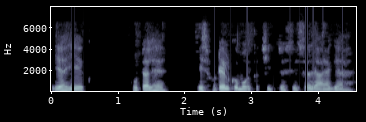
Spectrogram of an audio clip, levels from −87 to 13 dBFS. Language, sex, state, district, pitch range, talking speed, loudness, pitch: Hindi, male, Bihar, Jahanabad, 125-140 Hz, 185 wpm, -25 LUFS, 130 Hz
